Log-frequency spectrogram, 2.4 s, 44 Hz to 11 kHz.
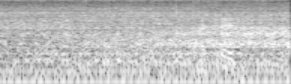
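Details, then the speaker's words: Ford F350 diesel just after replacing a blown intercooler cold-side pipe, started after the repair. Smooth, even idle with a steady rumble and no hiss, whistle or stumble; it sounds better than before the repair. Running normally. "see no reason why she shouldn't be running right hey but you never know right she sure do sound better"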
